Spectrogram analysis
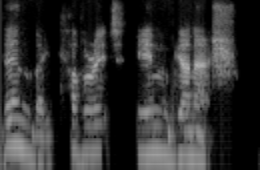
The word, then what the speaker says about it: ganache: g isn't it um people pronounce it gamash sometimes with the schwa ganesh but that's going to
